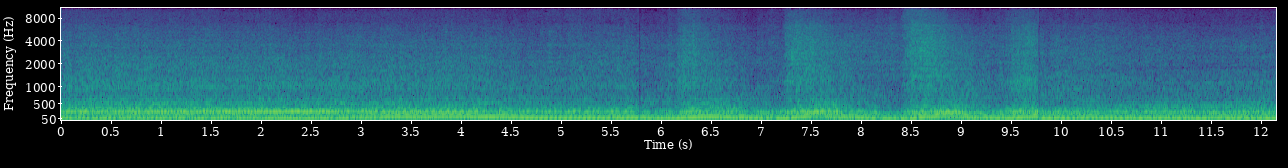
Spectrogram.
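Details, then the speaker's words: LS7 V8 in S14 competition car, first start after about 3 months sitting and an oil change with 10 litres, run to build oil pressure before priming the accusump: lumpy idle with short throttle blips, even pulses, no tapping; normal. "So always put in 10 litres, and now we just start it up and get oil pressure."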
